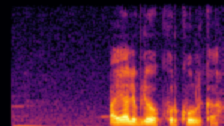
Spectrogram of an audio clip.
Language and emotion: Russian, neutral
